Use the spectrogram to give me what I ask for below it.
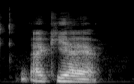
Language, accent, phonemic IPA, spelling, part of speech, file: French, Canada, /a.kje/, acquiers, verb, LL-Q150 (fra)-acquiers.wav
- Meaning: inflection of acquérir: 1. first/second-person singular present indicative 2. second-person singular imperative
